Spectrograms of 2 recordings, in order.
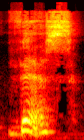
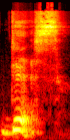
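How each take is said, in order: First: The word begins with a soft TH sound. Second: The word begins with a D sound. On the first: "instead of this" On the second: "the T H sound is often replaced with D's or T's"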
